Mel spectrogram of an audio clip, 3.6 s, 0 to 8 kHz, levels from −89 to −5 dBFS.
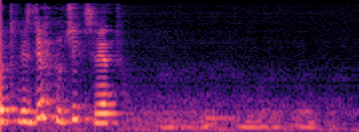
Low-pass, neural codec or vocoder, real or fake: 7.2 kHz; autoencoder, 48 kHz, 32 numbers a frame, DAC-VAE, trained on Japanese speech; fake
